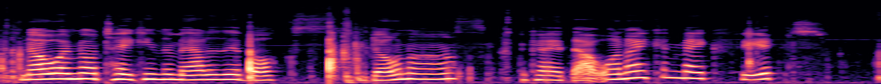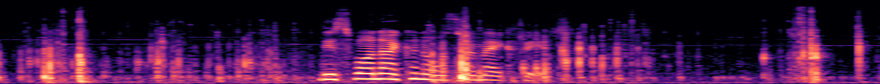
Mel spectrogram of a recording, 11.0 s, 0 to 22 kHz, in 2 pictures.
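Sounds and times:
box clicking against plastic tubes: 5.4 - 11.0.

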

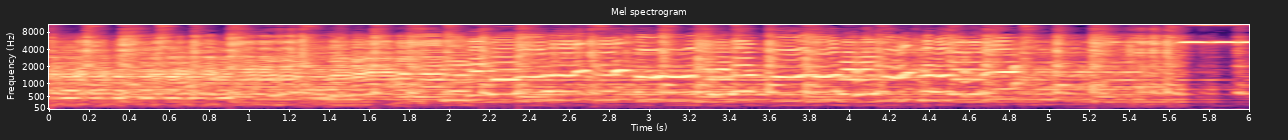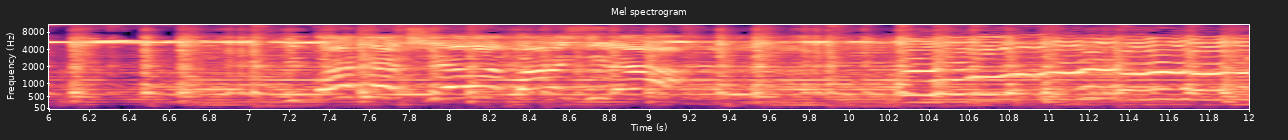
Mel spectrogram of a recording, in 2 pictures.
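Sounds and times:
live band keyboard and percussion: 0.0 - 12.0.

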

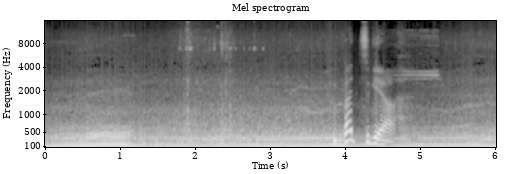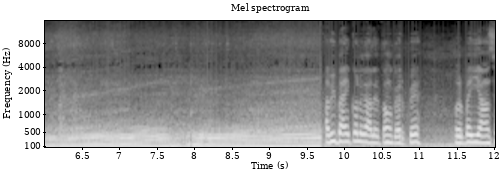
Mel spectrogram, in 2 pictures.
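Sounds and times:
motorcycle engine revving: 0.0 - 9.9.

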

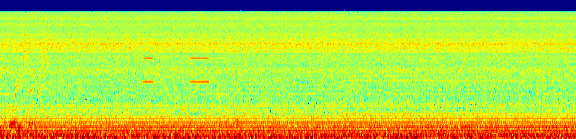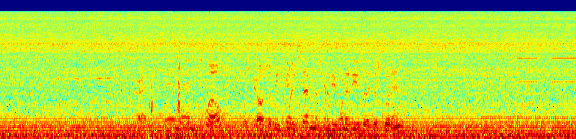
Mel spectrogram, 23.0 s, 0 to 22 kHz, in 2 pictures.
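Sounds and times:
steady electrical hum: 0.0 - 23.0.

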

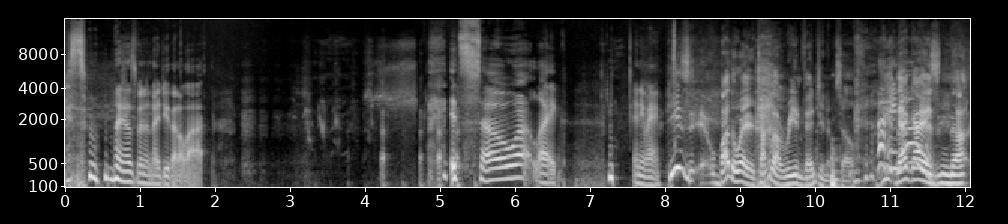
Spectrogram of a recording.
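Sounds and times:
muffled stifled laughter: 3.2 - 5.4.

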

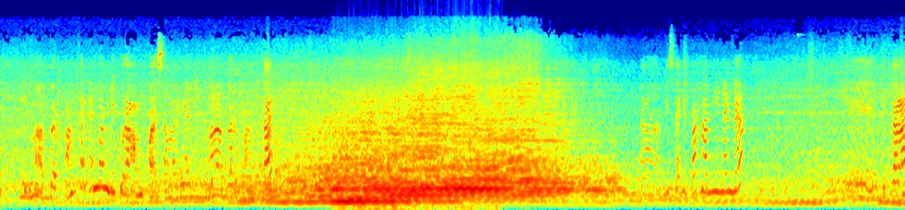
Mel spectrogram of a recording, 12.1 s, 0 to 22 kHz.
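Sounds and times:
vehicle engine passing by: 1.0 - 12.0.

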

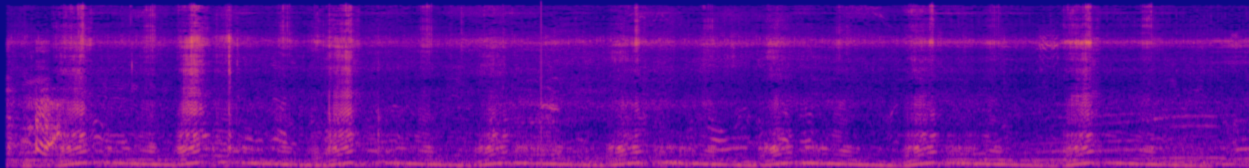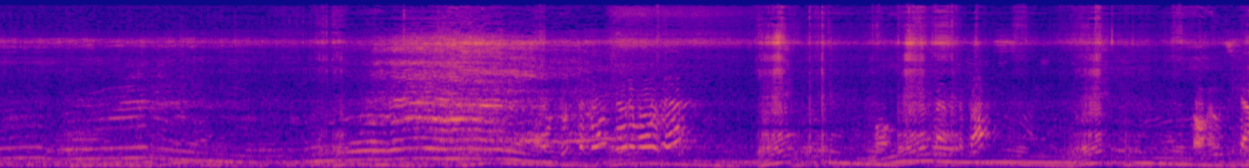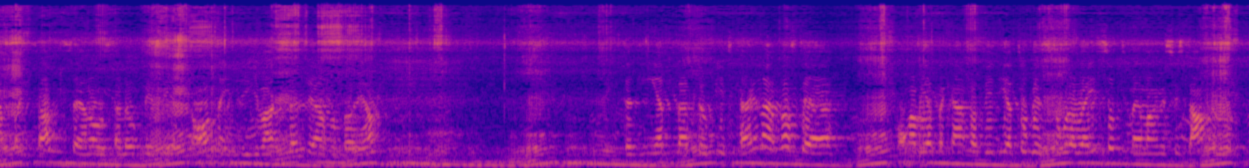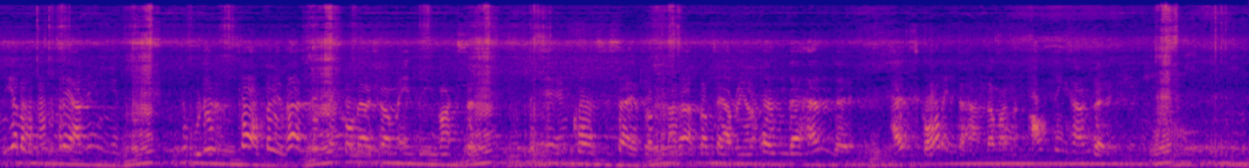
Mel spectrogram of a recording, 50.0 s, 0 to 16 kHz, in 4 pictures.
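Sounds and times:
race car engines revving: 0.0 - 49.9.

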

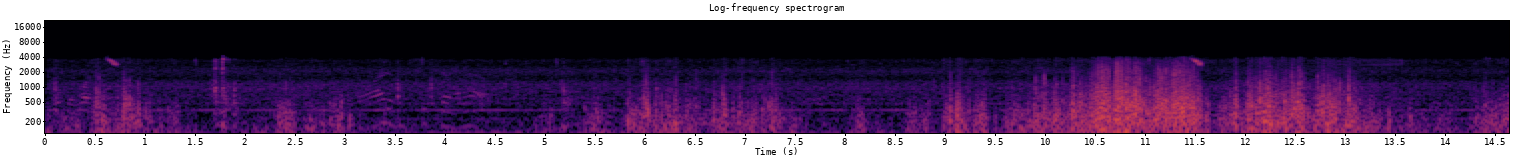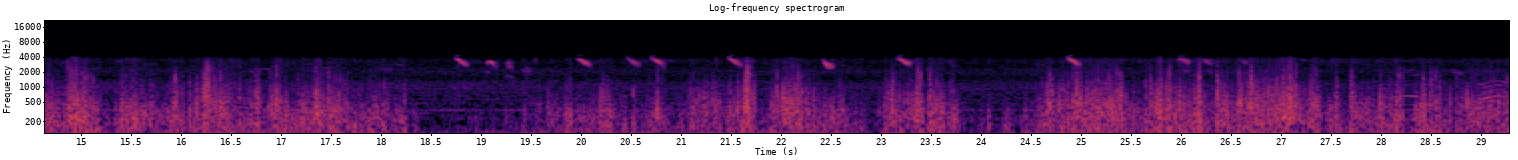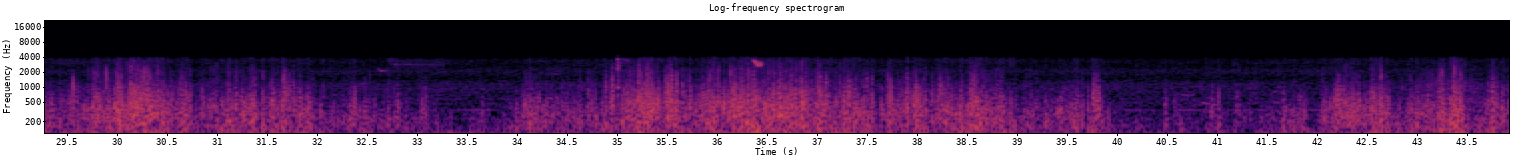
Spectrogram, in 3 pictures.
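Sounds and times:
wind buffeting microphone: 0.0 - 43.9
high downward bird chirps: 11.4 - 11.6, 18.0 - 21.7, 22.4 - 23.8, 24.8 - 25.1, 36.3 - 36.6.

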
